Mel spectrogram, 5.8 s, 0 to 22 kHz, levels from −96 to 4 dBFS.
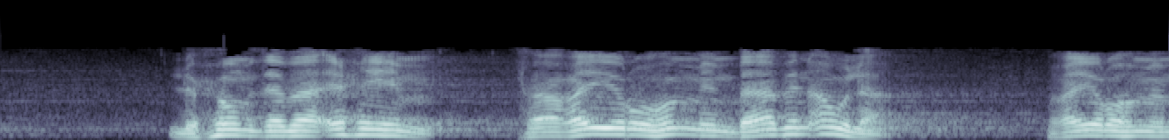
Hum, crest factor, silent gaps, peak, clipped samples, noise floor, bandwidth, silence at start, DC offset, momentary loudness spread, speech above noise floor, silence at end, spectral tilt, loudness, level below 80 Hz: none; 14 dB; none; 0 dBFS; under 0.1%; -48 dBFS; 5.2 kHz; 0.85 s; under 0.1%; 13 LU; 36 dB; 0 s; -11.5 dB/octave; -13 LUFS; -54 dBFS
